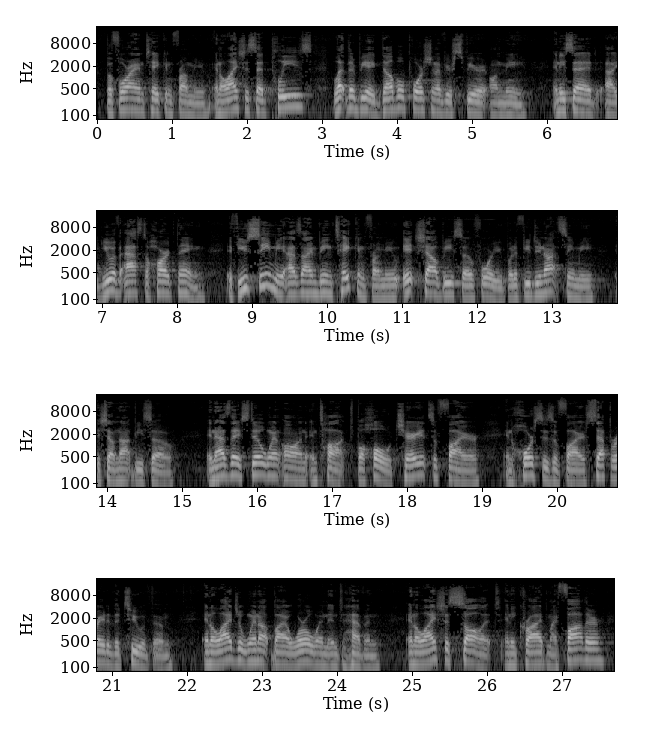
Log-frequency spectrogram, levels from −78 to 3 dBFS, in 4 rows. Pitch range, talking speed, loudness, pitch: 115-150 Hz, 215 wpm, -30 LUFS, 130 Hz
